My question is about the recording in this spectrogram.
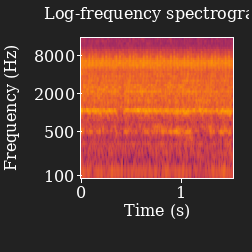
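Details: Ford engine at idle with a newly fitted Contitech timing belt: a steady high whine around 1 kHz over a quiet idle. The owner suspects the new belt is too rigid compared with the original Ford belt; unconfirmed.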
